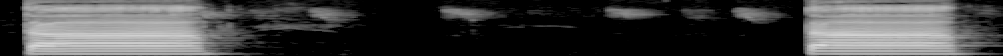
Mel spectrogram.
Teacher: زبان کی نوک جب اوپر کے اگلے دو دانتوں کی جڑ کی طرف والے آدھے حصہ سے لگے۔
